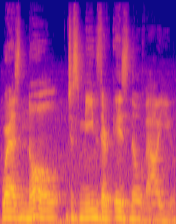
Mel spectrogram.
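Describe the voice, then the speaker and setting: Audible room echo surrounds a man's somewhat breathy, medium-pitched voice as he talks at a moderate pace. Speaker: coding instructor. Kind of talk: lecture.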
